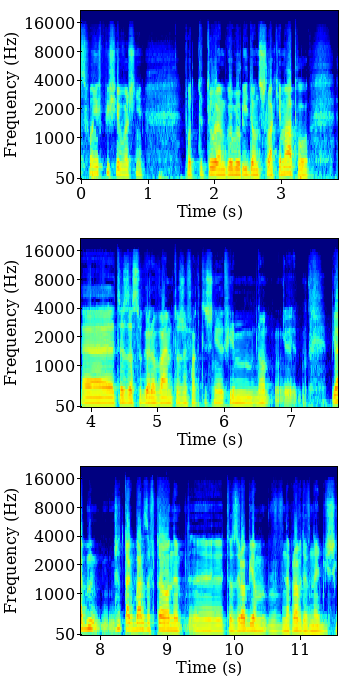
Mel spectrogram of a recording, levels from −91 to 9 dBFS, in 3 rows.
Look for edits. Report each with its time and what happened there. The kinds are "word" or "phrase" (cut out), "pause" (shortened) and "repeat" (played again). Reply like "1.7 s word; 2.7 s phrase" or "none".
2.4 s word; 6.0 s word; 8.2 s word; 8.9 s word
